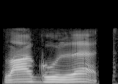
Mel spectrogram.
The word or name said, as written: La Goulette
